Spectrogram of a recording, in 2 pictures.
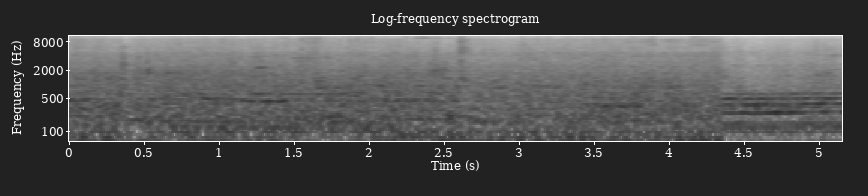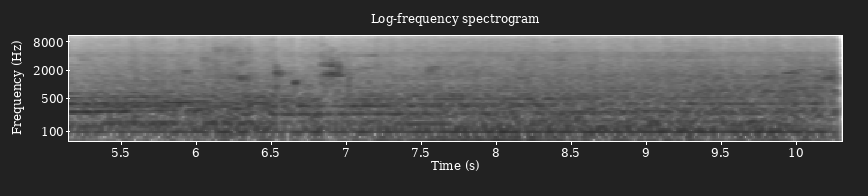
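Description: Roadside street ambience: steady traffic noise with people talking in the background.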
